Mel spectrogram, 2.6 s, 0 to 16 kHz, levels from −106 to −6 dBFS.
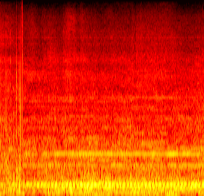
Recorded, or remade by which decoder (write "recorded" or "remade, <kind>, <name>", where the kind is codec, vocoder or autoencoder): remade, codec, SNAC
